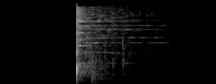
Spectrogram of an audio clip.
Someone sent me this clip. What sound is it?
Glass breaking
An empty glass mayonnaise jar being dropped, and breaking. It immediately shattered into a billion peaces (no shards, it basically disintegrated) , giving this sound effect a clean and crisp break.
break, breaking, glass, OWI, sfx, shatter, shattering, sound-effect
